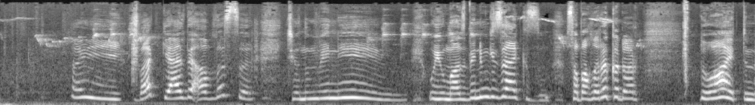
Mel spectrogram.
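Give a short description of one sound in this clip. A middle-aged woman speaks warmly and with animation close by.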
